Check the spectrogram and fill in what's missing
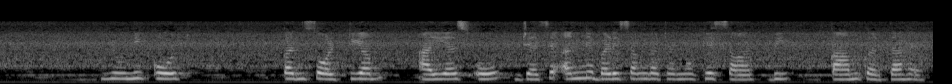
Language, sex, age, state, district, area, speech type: Hindi, female, 18-30, Madhya Pradesh, Chhindwara, urban, read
